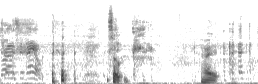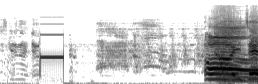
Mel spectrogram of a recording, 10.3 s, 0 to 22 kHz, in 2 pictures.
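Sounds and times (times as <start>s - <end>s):
speech: 2.2s - 2.8s, 4.0s - 4.5s, 9.2s - 10.3s
electronic censor beep over a person's name: 6.0s - 6.4s.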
